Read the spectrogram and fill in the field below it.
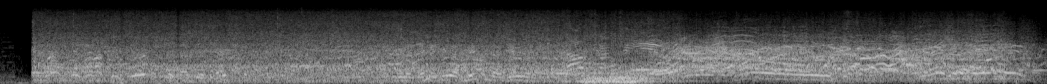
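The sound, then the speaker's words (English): A wave pool wave rolls in with a deep, loud rumble of rushing water midway through, then a crowd of swimmers bursts into overlapping high-pitched scared and excited screams and shouts over constant chatter. “like come on how cool was that like that that sound is so powerful and intimidating so loud and deep and then you hear just the it's a combination of like scared screams along with just excited screams.”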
